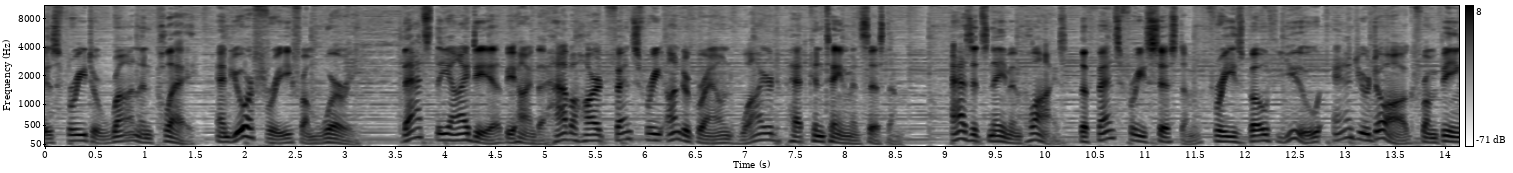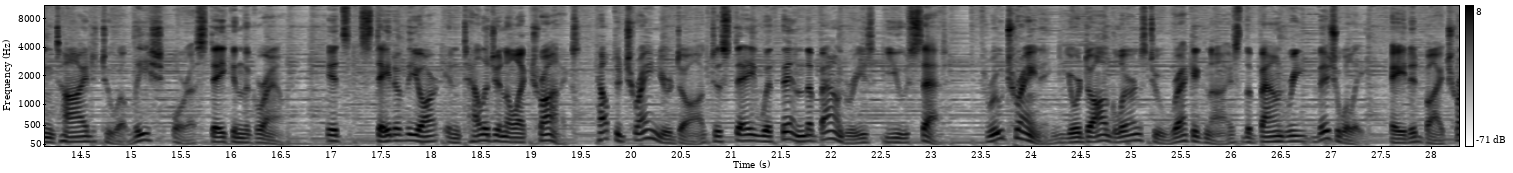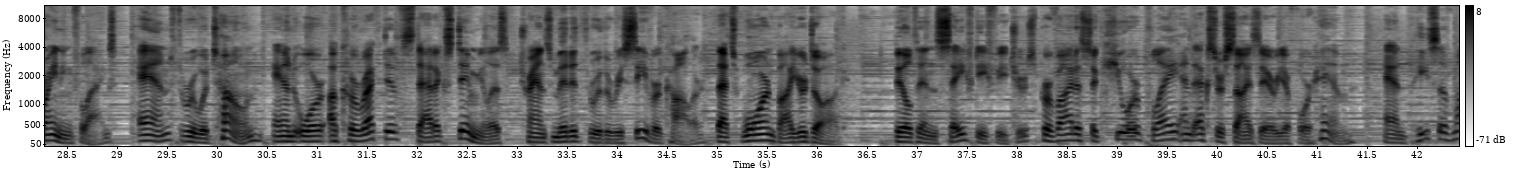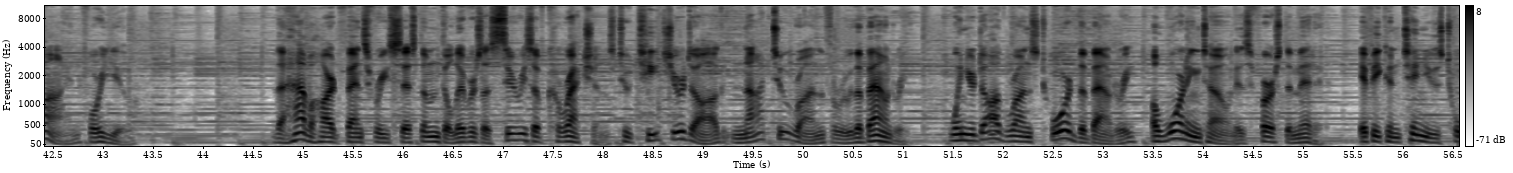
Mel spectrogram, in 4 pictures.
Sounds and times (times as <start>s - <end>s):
Speech: 0.0s - 43.4s, 44.7s - 56.5s
Music: 0.0s - 56.5s.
